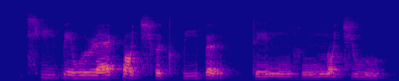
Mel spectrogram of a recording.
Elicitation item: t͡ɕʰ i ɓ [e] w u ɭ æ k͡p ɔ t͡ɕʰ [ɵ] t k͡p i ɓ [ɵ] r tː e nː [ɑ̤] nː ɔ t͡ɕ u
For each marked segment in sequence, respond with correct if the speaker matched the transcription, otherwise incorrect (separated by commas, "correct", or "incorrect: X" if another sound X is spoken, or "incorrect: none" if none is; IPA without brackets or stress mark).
correct, correct, incorrect: œ, correct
